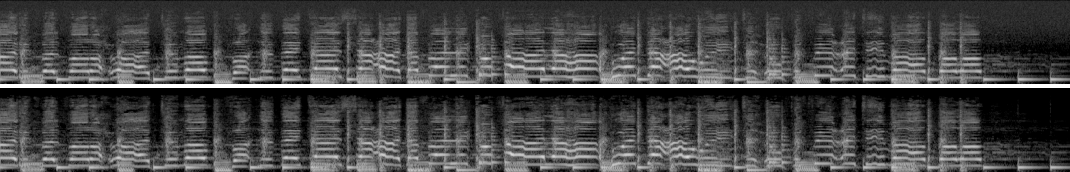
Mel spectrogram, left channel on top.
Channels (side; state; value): left; noise; hiss, 20 dB below the sound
